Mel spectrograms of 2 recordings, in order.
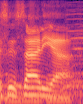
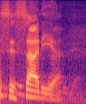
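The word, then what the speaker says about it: Cesária: Acá está con acento en la segunda, en la primera, así que Cesárea, como la operación quirúrgica. Pero he visto que en algunos videos le dicen Cesárea, Cesárea Évora. Suena mejor, más africano, ¿no?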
